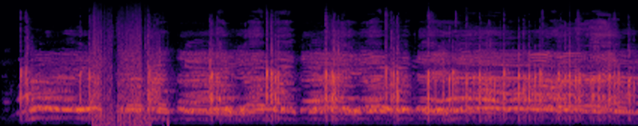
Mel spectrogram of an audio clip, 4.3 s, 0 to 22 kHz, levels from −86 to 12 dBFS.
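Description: From 0.61 to 1.12 s, an irregular burst of scratchy crackle cuts through the sound. This is loose connector crackle: a worn or dirty contact repeatedly breaks and remakes the connection, chopping the signal for about half a second.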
